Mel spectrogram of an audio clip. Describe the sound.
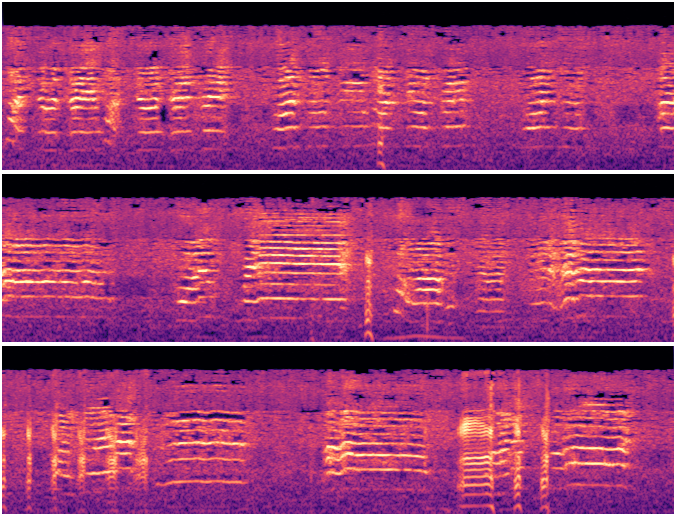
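A parrot sings a pop song in a string of bright, warbling, voice-like phrases, repeating and stalling on the same bit of melody, with a low murmur of background noise underneath.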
